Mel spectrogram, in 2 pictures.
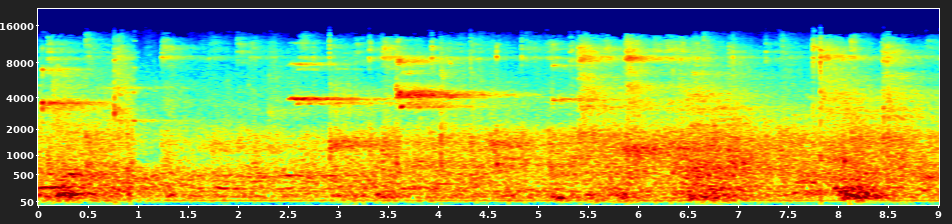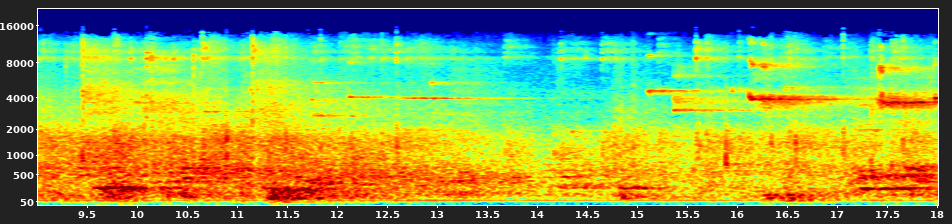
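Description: Celluloid-type table tennis ball struck back and forth in rallies, sharp clicks off the bats and the table, some ringing briefly. The hall echoes, and people talk in the background.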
